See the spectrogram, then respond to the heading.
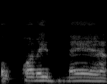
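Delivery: barely audible, hushed, very quiet half-whisper. Narrating a character who looks around and speaks his line in a half-whisper. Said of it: "he whispers".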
